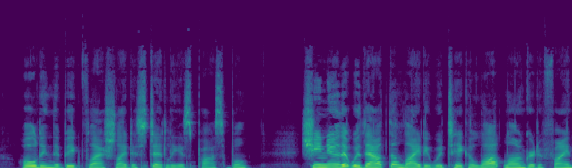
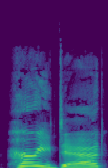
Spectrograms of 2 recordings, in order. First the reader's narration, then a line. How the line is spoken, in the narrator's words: Mary cried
